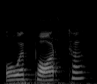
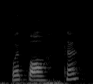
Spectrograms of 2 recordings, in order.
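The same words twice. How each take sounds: The two takes are said the same way.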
